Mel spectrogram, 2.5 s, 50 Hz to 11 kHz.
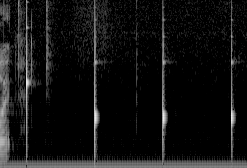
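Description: Maschine 2 software metronome count-in ticking at about 88 BPM: a higher accented click on the downbeat, then two lower clicks about two-thirds of a second apart. A low steady hum runs underneath.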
